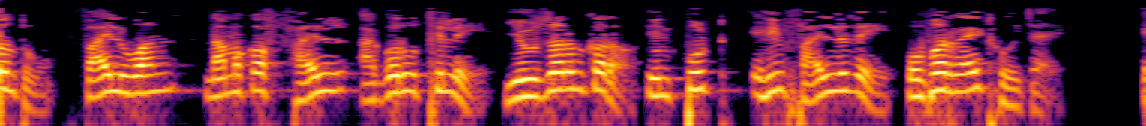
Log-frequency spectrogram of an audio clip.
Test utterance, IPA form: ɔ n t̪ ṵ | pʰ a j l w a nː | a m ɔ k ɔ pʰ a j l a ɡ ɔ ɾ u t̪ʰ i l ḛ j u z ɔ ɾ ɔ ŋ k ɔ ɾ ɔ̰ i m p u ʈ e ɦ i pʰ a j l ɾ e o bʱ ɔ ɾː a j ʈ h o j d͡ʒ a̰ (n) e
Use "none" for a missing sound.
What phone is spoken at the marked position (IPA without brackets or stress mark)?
none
